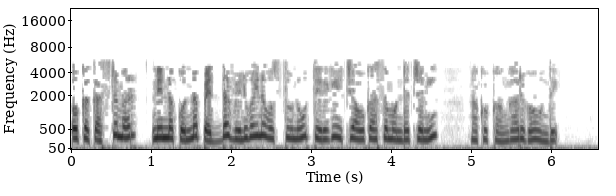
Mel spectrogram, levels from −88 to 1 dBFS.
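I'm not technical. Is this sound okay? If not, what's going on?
No. Throughout the whole recording the speech sounds dull and muffled, as if heard through a wall, with a watery, swirly quality and metallic s sounds. This is most likely heavy MP3 compression. To shrink the file, the encoder threw away everything above about 5.6 kHz, which removes the crisp top end, and dropped quieter details that now flicker on and off, causing that bubbling, underwater character.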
